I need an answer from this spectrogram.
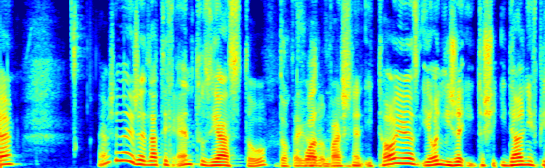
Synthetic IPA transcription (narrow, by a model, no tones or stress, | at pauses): jamɕɛvɘd̪ajɛʐɛd̪lat̪ɘxɛ̰nt̪uzʲjast̪ṵfd̪ɔt̪ɛɡvwaɕɲɛʔit̪ʰɔjɛst̪iɔɲiʐɛʔit̪ɔɕɛʔid̪ɛalɲɛfpʲi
